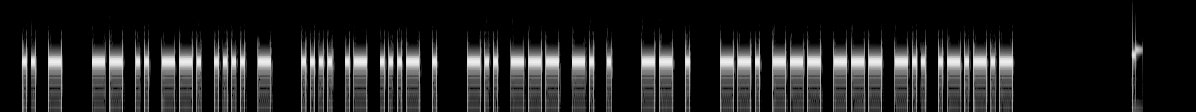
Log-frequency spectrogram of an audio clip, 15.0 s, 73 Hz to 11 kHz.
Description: Morse code, heard as a keyed tone, about 22 wpm, 700 Hz. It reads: IT MIGHT HAVE DONE ME GOOD.
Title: Sentences from Top 500 Words 22wpm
